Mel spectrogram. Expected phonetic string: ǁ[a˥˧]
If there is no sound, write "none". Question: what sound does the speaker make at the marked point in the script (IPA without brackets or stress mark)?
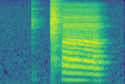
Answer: a˥˧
